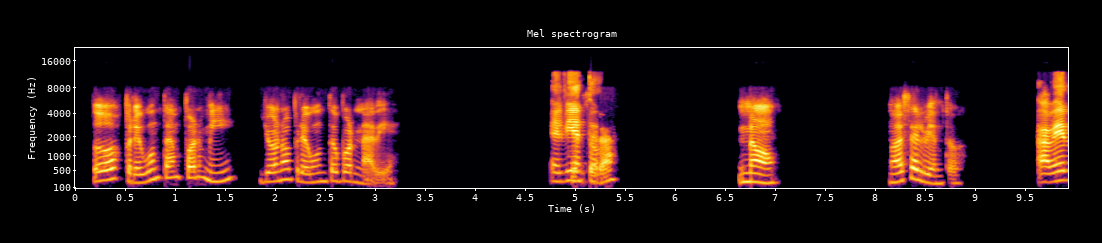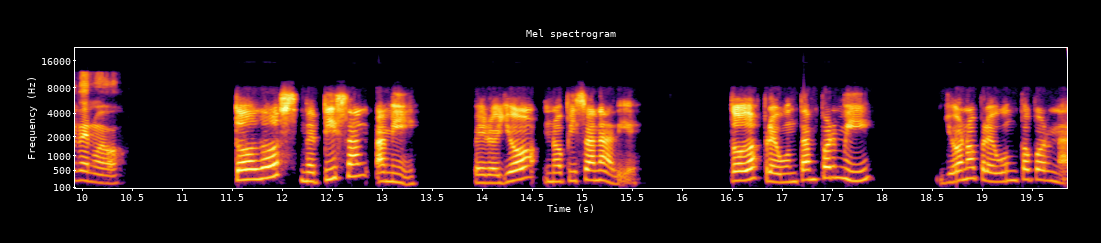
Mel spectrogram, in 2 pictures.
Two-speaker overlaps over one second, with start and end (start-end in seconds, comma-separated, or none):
none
